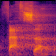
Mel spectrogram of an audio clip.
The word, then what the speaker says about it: FAFSA: it FAFSA, not FAFSA, FAFSA, okay? So I'm giving you a little college knowledge out there, parents, students. FAF, the F comes before the S, FAFSA.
